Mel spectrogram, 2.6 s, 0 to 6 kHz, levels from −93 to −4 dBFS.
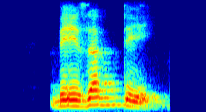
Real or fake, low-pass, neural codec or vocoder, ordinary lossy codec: fake; 5.4 kHz; vocoder, 44.1 kHz, 128 mel bands, Pupu-Vocoder; Opus, 24 kbps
